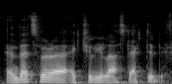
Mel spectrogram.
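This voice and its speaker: A man's voice: fairly low pitch, flat delivery, a little fast, warm tone. A middle-aged man from India with an Indian accent, a chatty interview guest who laughs often as he tells his story. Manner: chatty, laughs often while telling stories.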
